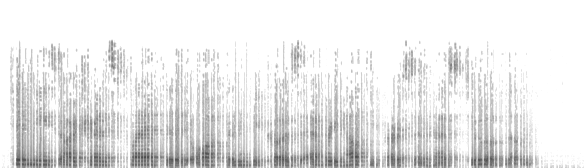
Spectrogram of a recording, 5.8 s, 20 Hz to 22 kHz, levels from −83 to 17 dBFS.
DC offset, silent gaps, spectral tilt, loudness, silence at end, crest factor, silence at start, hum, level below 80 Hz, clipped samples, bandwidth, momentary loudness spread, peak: under 0.1%; none; -1 dB/octave; -25 LUFS; 0.5 s; 22 dB; 0.15 s; none; -58 dBFS; under 0.1%; 17 kHz; 8 LU; -4 dBFS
